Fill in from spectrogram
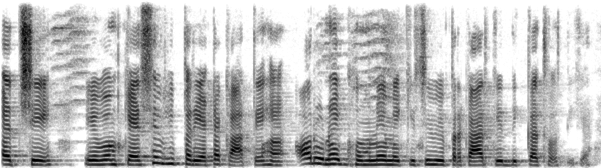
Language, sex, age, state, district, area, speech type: Hindi, male, 18-30, Uttar Pradesh, Sonbhadra, rural, spontaneous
